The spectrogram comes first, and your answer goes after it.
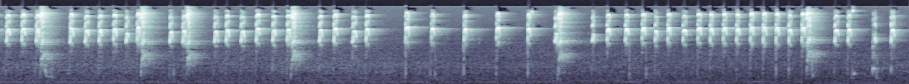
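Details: Young American red squirrel born this year, behaving strangely in a bout said to last two to three minutes; rapid series of sharp, high, ringing chirps repeated several times a second, with brief pauses and some louder bursts.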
